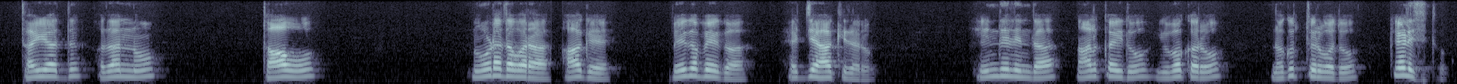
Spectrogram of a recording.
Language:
Kannada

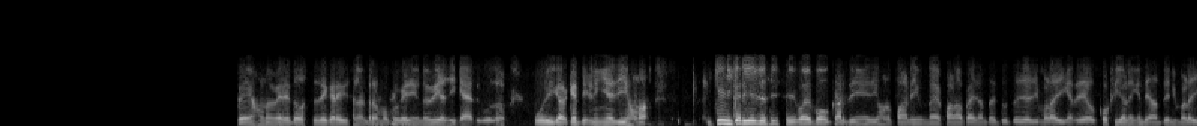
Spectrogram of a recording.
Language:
Punjabi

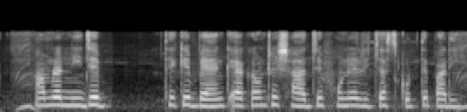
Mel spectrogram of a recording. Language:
Bangla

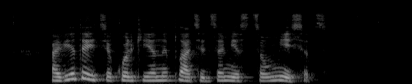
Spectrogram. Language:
Belarusian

